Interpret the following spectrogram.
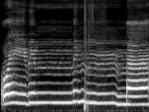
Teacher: തെൻവീനിന് ശേഷം ഇദാം ബിഉന്നരക്ഷമായിട്ടുള്ള മീമ് വന്നു. തെൻവീനിനെ മീമിലേക്ക് ലയിപ്പിച്ച് ഉന്നയോടുകൂടി ഓതിക്കൊടുക്കുക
